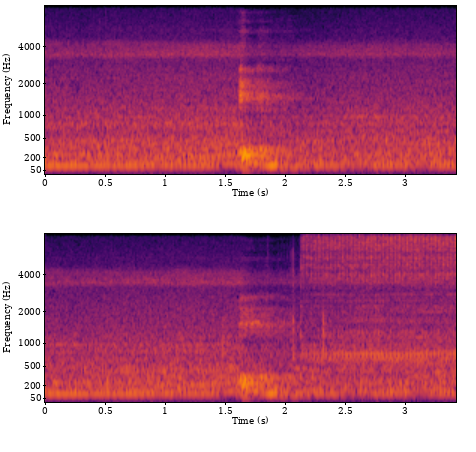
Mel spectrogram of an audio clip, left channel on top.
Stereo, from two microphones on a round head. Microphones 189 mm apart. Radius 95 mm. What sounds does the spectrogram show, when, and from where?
1.6 s throat clearing: 70° left (ahead or behind), 3 m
